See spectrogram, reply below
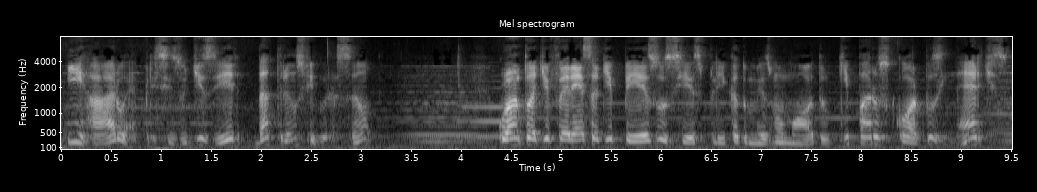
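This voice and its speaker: A man with a Brazilian accent reading a scripted text as narrator, in a formal, didactic, measured manner. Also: mid-range voice, bright, forceful tone. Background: music.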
